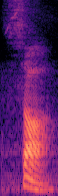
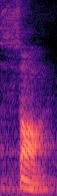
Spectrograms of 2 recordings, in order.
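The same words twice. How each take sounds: First: The s-sound is made further back, at the palate. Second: The s-sound is made against the teeth. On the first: The speaker calls it right. "Padahal dia so. Tidak ada kaitannya dengan gigi" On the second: The speaker calls it wrong. "dilakukan dengan cara keliru, yaitu dengan menggunakan gigi"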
